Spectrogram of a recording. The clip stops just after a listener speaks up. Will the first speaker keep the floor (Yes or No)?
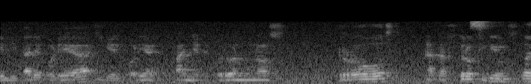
No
